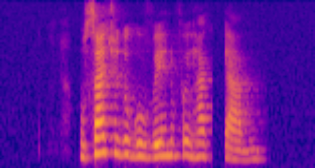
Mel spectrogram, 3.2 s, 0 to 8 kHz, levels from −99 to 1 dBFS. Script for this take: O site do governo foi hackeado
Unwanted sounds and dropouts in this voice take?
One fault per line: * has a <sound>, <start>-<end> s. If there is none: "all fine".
* has a dropout, 2.1-2.2 s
